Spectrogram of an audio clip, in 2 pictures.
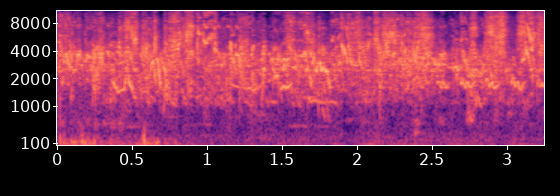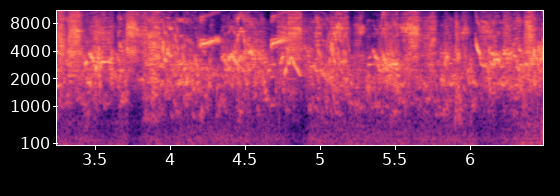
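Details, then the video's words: Budgies chirping in breeding season, a crowded stream of squeaky notes, chatter and a few clearer upslurred whistles toward the end, with a faint low thump near the start. "Lovely budgies chirping sound parakeets breeding season"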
